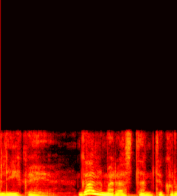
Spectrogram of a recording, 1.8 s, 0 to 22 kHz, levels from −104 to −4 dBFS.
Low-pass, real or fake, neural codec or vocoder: 7.2 kHz; fake; codec, 16 kHz, 4.8 kbps, FACodec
